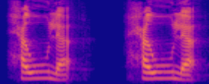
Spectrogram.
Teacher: लाम पर हरकतें जल्दी पढ़ेंगे, हा को हलक से अदा करेंगे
